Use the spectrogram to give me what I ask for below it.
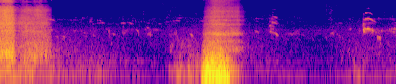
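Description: Two deep inhales during a guided meditation. A softer, airy breath is followed after a pause by a louder, fuller one, with near silence around them.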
